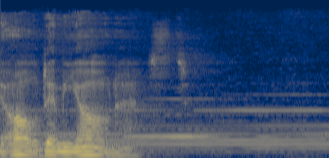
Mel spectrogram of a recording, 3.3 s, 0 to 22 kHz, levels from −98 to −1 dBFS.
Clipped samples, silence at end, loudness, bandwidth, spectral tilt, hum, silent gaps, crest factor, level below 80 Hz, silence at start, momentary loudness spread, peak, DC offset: under 0.1%; 0 s; -31 LUFS; 16.5 kHz; -7 dB/octave; none; none; 22 dB; -58 dBFS; 0 s; 21 LU; -10 dBFS; under 0.1%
